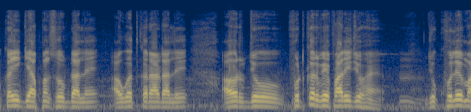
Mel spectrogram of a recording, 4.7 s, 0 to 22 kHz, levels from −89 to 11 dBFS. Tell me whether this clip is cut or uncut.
uncut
